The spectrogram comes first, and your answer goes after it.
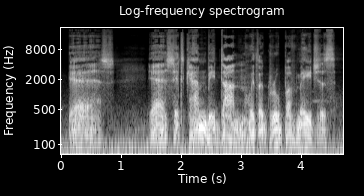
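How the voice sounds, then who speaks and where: A man speaks in a put-on character voice. Clear background noise can be heard behind him. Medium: video game. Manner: measured, authoritative.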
